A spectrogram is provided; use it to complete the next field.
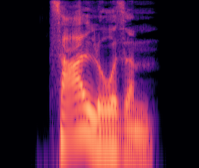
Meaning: strong dative masculine/neuter singular of zahllos
- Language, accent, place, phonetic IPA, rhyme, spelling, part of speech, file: German, Germany, Berlin, [ˈt͡saːlloːzm̩], -aːlloːzm̩, zahllosem, adjective, De-zahllosem.ogg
